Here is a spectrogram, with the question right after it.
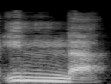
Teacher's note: তাসদীদ ওয়ালা হরফ দুইবার উচ্চারিত হয়, এটাই বুঝিয়েছে।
